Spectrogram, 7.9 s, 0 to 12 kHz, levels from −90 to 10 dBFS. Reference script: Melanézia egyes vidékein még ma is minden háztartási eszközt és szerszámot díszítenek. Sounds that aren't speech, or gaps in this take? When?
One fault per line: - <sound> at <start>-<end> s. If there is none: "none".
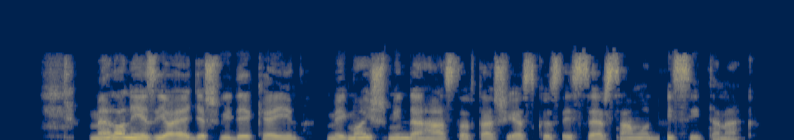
- dropout at 6.6-6.7 s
